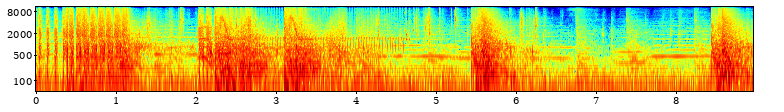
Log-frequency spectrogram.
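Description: Loud gunshots ring out in Disaster: Day of Crisis. Sharp bursts of fire repeat at irregular intervals of roughly one to three seconds, with game music and effects filling the gaps between volleys.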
